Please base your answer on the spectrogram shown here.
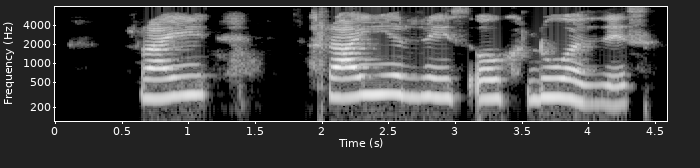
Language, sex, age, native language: Icelandic, male, 7, Icelandic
